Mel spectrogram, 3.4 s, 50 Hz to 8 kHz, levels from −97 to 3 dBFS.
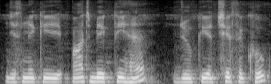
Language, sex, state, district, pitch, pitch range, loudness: Hindi, male, Bihar, West Champaran, 140 Hz, 135-150 Hz, -15 LUFS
